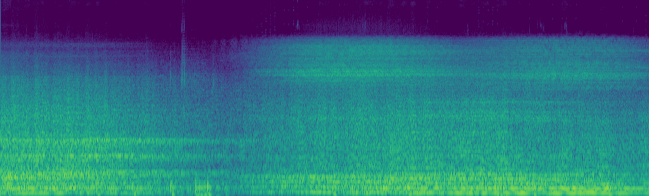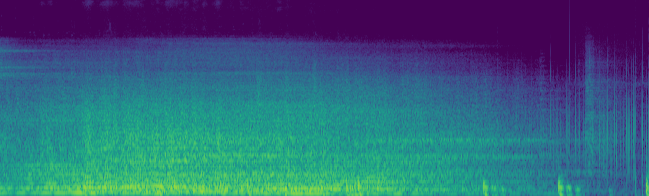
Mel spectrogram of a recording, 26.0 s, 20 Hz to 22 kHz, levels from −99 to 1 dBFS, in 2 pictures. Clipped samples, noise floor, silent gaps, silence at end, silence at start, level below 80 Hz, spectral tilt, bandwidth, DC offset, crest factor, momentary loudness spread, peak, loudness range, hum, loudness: under 0.1%; -45 dBFS; none; 0 s; 0 s; -36 dBFS; -6 dB/octave; 10.5 kHz; under 0.1%; 18 dB; 14 LU; -4 dBFS; 11 LU; none; -21 LUFS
